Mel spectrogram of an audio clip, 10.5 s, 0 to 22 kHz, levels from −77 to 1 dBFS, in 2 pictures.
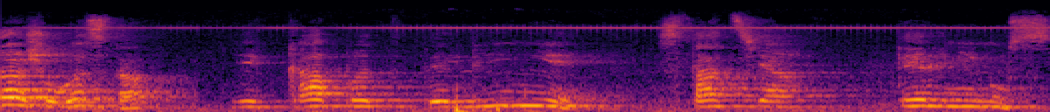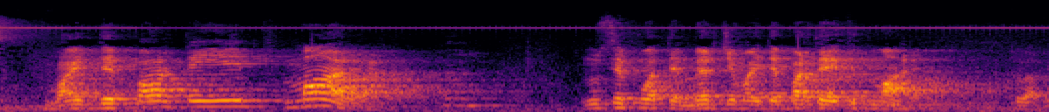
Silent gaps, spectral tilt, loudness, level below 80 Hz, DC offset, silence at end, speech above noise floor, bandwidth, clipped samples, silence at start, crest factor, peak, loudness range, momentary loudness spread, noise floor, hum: none; -4 dB/octave; -20 LUFS; -40 dBFS; under 0.1%; 0 s; 22 dB; 16 kHz; under 0.1%; 0 s; 18 dB; -2 dBFS; 2 LU; 15 LU; -42 dBFS; none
